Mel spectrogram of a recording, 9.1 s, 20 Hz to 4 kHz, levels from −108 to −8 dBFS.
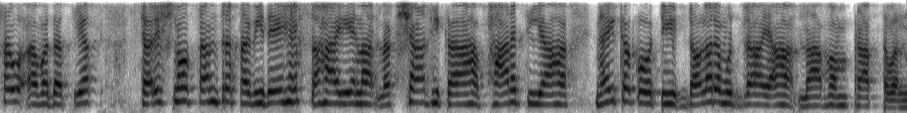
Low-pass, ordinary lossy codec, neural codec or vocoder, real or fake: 3.6 kHz; none; codec, 24 kHz, 3 kbps, HILCodec; fake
